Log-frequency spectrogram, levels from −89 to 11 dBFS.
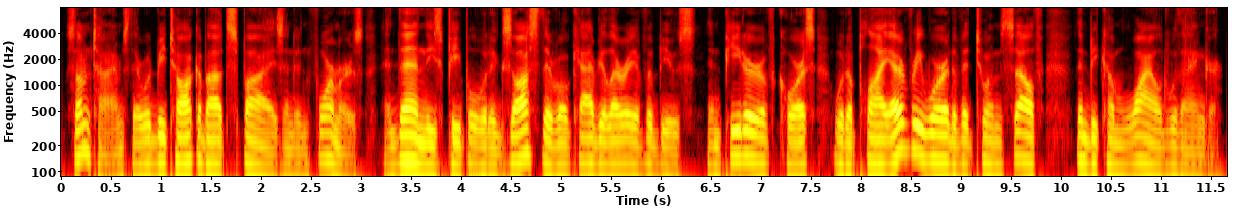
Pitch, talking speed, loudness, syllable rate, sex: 110 Hz, 185 wpm, -18 LUFS, 5.6 syllables/s, male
